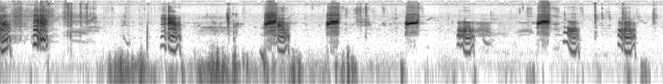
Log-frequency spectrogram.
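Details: Grey francolin, called teetar locally, giving a series of sharp grating notes, each starting high and dropping, repeated roughly every second with brief quiet gaps and some low thumps between.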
